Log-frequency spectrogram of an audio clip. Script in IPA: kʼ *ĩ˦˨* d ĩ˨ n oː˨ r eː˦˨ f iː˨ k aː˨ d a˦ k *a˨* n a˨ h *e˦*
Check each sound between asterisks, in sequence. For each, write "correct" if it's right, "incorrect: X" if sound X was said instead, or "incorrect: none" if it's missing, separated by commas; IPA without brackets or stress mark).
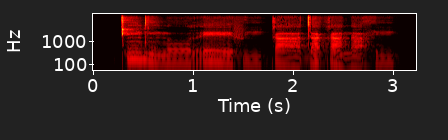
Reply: incorrect: ĩ˦, correct, incorrect: i˦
